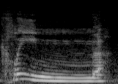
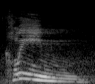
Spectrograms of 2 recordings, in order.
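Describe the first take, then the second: First: The final n is drawn out and exaggerated. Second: The final n is cut off short. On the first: This is a practice form to train the mouth. "you want to try to overpronounce that ending" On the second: This is how it is eventually said naturally. "You'll just cut off the n"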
